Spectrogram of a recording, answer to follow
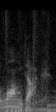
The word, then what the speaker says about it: Languedoc: on here Laing would die okay it's just long doc and that's or a long duck which is the way it's pronounced and this is a combination of three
